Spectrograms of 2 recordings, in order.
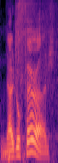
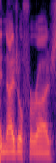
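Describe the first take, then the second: First: Farage said the British way, FAIR-ahj, with a hard j at the end; British pronunciation. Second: Farage said the American way, fuh-RAHZH, stress on the last syllable, soft zh ending; American pronunciation. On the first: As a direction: say Nigel Farage like a Brit, first syllable of Farage leading. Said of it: "he says it like". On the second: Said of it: "every time I hear an American say it". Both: Shown as a demonstration.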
